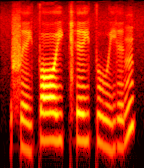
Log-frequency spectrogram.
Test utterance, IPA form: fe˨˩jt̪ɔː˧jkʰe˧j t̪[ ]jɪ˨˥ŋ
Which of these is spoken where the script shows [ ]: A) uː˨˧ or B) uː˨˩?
B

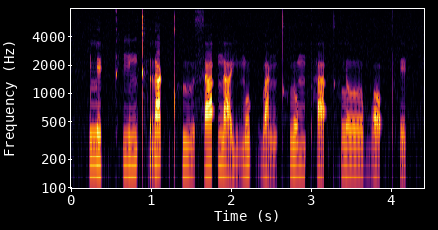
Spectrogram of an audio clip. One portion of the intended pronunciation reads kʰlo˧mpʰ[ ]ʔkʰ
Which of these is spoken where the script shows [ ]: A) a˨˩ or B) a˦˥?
A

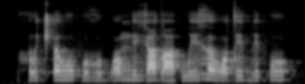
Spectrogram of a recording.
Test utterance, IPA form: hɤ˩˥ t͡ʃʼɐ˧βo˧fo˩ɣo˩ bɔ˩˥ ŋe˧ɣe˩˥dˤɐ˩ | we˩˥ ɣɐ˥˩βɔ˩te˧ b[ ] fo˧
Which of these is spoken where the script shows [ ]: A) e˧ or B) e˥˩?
A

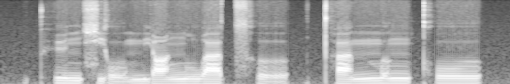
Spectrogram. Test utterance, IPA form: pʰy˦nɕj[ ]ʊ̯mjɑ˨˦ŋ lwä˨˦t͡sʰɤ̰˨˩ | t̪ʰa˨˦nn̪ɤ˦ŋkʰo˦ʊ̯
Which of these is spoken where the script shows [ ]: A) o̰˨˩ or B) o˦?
A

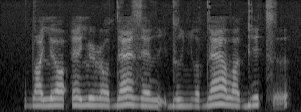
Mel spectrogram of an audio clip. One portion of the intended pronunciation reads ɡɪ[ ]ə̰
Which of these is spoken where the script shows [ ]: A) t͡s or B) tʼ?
A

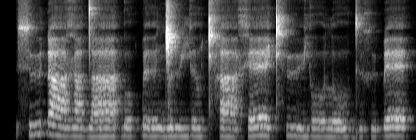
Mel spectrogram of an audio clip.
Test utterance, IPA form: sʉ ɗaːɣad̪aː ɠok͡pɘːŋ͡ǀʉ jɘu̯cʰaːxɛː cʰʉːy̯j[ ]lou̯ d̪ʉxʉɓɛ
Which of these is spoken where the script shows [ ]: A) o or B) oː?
B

